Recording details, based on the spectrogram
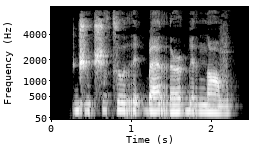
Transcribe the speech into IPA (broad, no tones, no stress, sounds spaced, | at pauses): d͡ʒ ṳ ʔ ʃ ɔ̤ t͡s u r i ʔ ɓ æ r ɾ ə˞ ɡ͡b ɪ r n ɑ v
